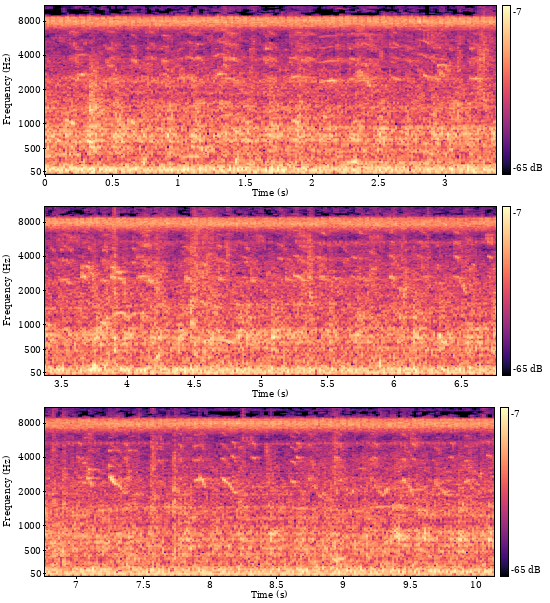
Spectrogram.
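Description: Steady outdoor ambience of insects keeping up a constant high-pitched drone, with a few faint bird chirps scattered through.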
